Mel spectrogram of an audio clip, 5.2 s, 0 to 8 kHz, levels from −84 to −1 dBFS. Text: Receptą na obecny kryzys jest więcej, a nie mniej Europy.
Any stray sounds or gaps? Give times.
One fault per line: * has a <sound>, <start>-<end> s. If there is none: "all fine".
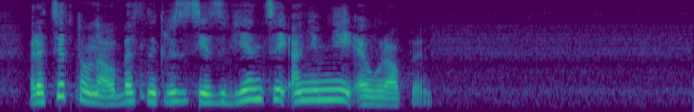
all fine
